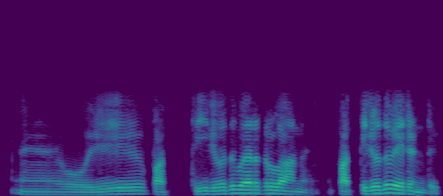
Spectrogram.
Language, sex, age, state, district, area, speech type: Malayalam, male, 18-30, Kerala, Wayanad, rural, conversation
